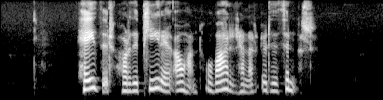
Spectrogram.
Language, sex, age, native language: Icelandic, female, 40-49, Icelandic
